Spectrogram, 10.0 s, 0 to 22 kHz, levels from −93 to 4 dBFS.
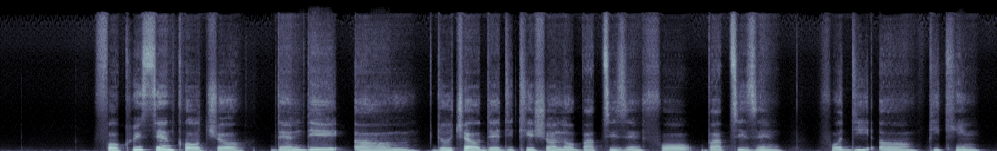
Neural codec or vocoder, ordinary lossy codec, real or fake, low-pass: autoencoder, 48 kHz, 32 numbers a frame, DAC-VAE, trained on Japanese speech; none; fake; none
